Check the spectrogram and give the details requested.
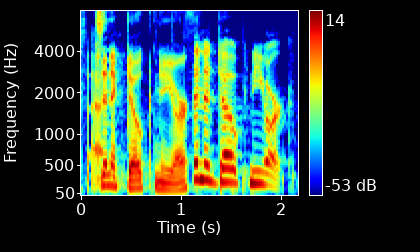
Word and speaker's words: Synecdoche: How do you pronounce that? Synecdoche, New York.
